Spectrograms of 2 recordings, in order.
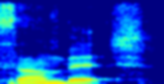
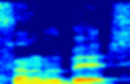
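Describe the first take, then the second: First: The words are run together as two syllables. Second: Each word is said fully and separately. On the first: The speaker calls it right. "It is some bitch" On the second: The speaker calls it wrong. "it's not son of a bitch"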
